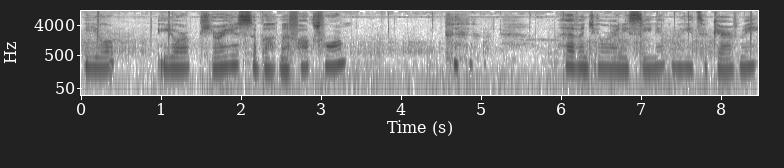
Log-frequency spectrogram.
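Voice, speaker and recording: Lady doing a shy kitsune girl asmr thing, soft n hesitant, really even pitch, bit of background noise. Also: unhurried, pauses often, natural voice. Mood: gently teasing. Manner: soft-spoken, hesitant, tender, breathy half-whisper. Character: shy, gentle young female kitsune fox spirit rescuer. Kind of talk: whispered ASMR roleplay. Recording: faint background noise and ambience.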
